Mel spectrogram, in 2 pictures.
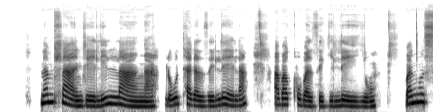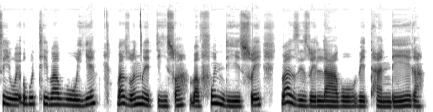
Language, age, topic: North Ndebele, 36-49, health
